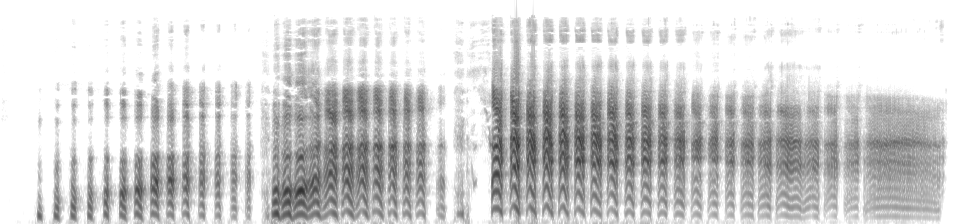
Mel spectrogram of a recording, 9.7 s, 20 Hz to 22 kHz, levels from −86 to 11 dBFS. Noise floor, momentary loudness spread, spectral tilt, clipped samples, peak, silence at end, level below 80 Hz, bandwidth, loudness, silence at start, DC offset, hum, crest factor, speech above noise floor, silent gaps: -45 dBFS; 21 LU; -2.5 dB/octave; under 0.1%; 0 dBFS; 0.35 s; -70 dBFS; 16.5 kHz; -18 LUFS; 0.4 s; under 0.1%; none; 22 dB; 24 dB; none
